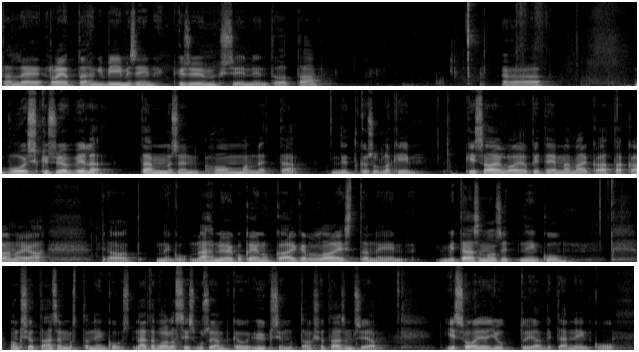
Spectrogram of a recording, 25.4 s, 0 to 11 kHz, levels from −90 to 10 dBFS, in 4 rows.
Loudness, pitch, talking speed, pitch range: -34 LUFS, 105 Hz, 130 wpm, 100-115 Hz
